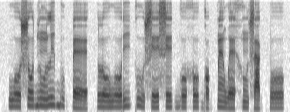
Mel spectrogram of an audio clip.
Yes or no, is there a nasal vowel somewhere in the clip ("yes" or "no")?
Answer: yes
